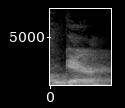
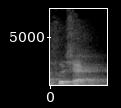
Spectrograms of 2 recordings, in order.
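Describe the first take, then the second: First: The word is said with an anglicized pronunciation. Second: The word is said with a French-style pronunciation. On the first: The speaker calls it wrong. "It's not a fugere" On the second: The speaker calls it right. "It's a fougere"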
